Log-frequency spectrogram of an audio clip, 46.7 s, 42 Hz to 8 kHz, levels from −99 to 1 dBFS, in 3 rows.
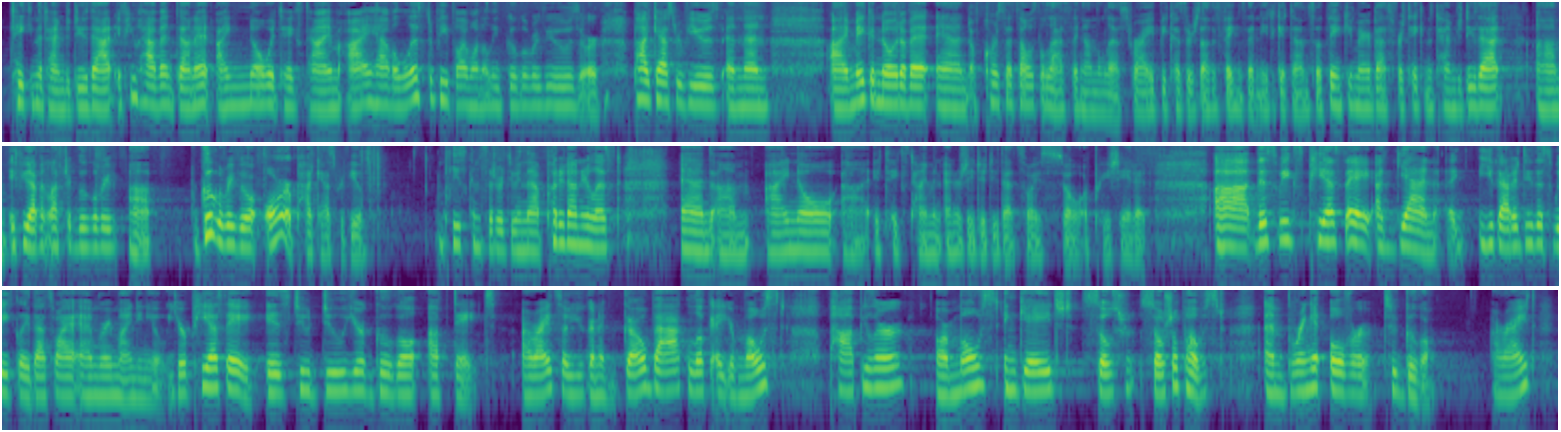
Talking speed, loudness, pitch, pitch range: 210 wpm, -23 LUFS, 175 Hz, 160-200 Hz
